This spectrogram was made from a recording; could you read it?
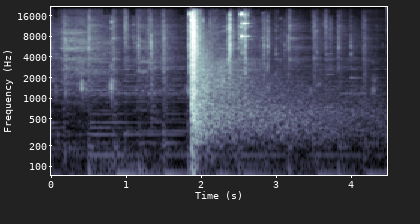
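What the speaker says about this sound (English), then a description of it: "why not try and take a shot on this blacktail that's out here?" A single sharp rifle shot rings out at a blacktail deer in theHunter: Call of the Wild, fired from a tree stand, its crack followed by a long rolling echo over quiet outdoor ambience.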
